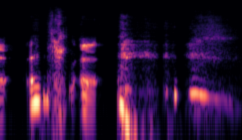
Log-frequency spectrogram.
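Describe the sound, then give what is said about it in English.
A voice mimics snuffling and coughing from bad allergies: a few rough, breathy bursts and short voiced grunts in quick succession, ending on a longer, drawn-out nasal noise. “I apologize as well if you hear me snuffling and coughing on my words.”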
